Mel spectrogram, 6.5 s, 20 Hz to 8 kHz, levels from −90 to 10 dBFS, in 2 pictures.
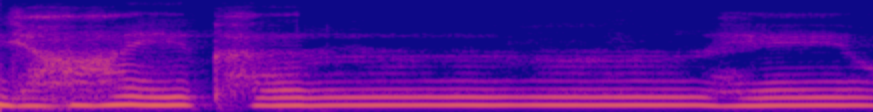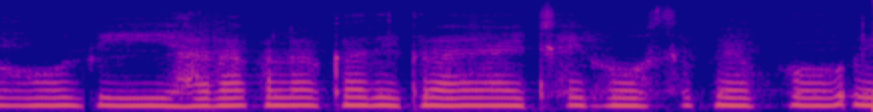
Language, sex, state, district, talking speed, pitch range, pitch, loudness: Hindi, female, Chhattisgarh, Raigarh, 120 wpm, 200-210 Hz, 205 Hz, -36 LUFS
